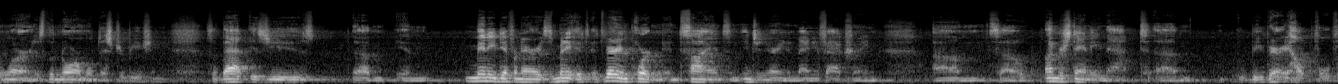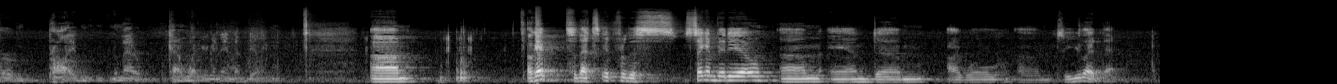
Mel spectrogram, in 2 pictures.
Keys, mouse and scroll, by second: 25.0 middle click, 25.8 click.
